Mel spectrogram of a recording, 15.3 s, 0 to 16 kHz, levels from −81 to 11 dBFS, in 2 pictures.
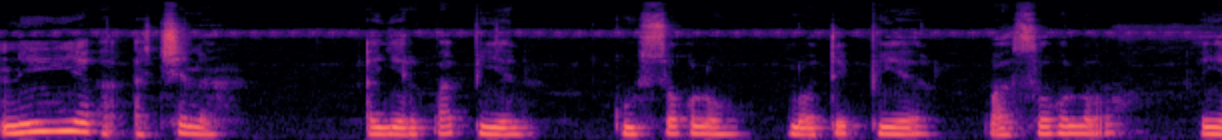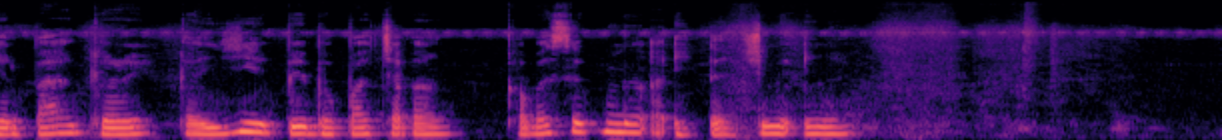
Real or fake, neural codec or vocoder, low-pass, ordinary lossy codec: real; none; 14.4 kHz; AAC, 96 kbps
